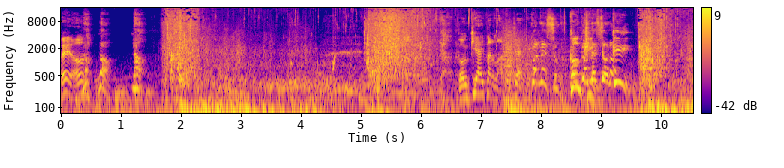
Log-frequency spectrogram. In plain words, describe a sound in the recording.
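A man groans and cries out in pain.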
